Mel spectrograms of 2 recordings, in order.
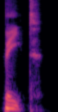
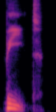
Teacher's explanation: you need to hold that e sound for a noticeable length of time. Focus on spreading your lips into a wide smile while making the air flow steadily.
